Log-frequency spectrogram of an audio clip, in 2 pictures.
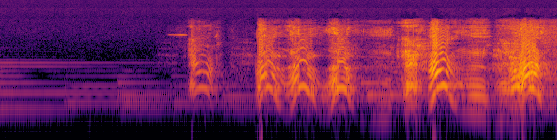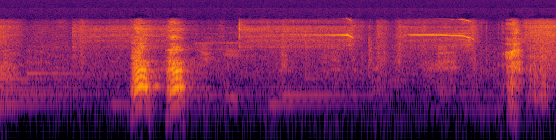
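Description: Dogs barking in quick runs of short barks, starting about a second and a half in and coming again a little after the fifth second, over soft piano music.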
